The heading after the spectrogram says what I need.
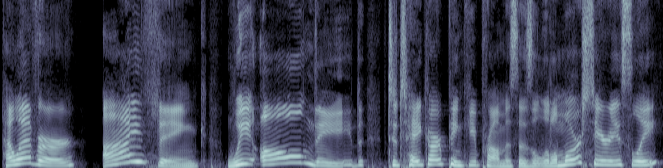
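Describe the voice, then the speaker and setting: A woman co-hosting a casual, comedic podcast, telling things in an animated, expressive way. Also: high-pitched, a little slow, dry recording, studio quality. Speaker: podcast co-host.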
